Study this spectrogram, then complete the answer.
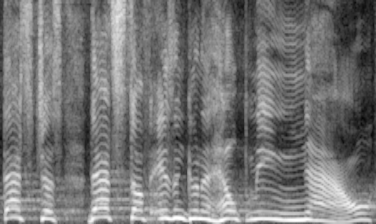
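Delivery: a high, strained voice of a doubting man. Acted. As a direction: whine it out like a man losing hope. Tom's doubting reply, acted out.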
